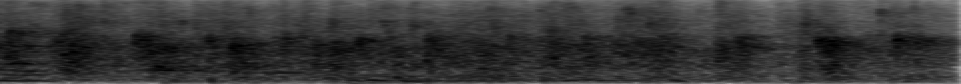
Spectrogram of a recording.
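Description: A crowd claps steadily in welcome and thanks, producing a dense, sustained wash of many overlapping hand claps at an even, fairly loud level throughout, with no pauses or voices rising above it.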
